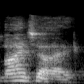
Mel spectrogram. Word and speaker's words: Mind Sci: The clinic name stands for Mind Science. It's pronounced Mind Sci.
